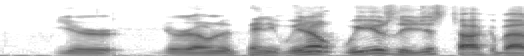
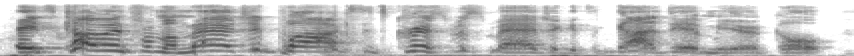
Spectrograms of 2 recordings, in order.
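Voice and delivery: mock excited. Mock magic explanation to cohost.

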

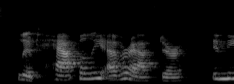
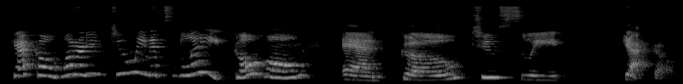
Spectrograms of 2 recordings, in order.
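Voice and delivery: weary elephant; 7 semitones higher than usual. Acted. Tired elephant scolding gecko.

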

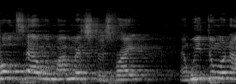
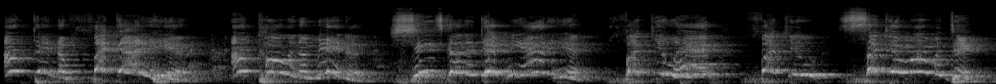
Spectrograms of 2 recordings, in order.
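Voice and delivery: high, sing-song put-on voice ordering food; Willie voice; 10 semitones higher than usual. Comedian voicing Willie ordering McDonald's at work. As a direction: pitch way up as the childlike coworker. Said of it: "Willie's high voice again".

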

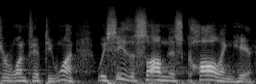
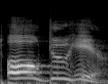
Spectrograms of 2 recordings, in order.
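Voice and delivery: stressed, louder "Oh, do hear"; emphatic plea; 3 semitones higher, 5 dB louder, slower than usual. Acted. Preacher explaining the word to church, emphatic plea. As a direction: lean hard on OH, DO HEAR. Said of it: "notice how that word "hear" there means".

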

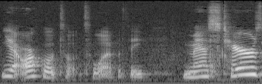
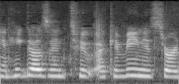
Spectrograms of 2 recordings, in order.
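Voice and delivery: ordinary talk

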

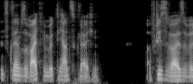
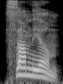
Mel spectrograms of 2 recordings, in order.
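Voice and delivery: sharp high spell cry, much louder; loud incantation; shouted spell; 11 semitones higher, 7 dB louder than usual. Acted. Sleep spell cast in duel.

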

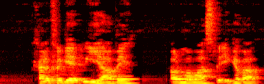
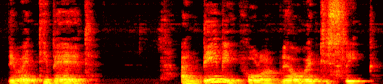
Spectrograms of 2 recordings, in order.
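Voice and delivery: ordinary delivery

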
